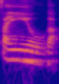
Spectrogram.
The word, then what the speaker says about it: Samyoga: It's pronounced as Sanyoga. It is Samyoga, yes, but it's not Sham, yeah. It's the proper pronunciation is Sanyoga. That's why we say Sanyoga.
